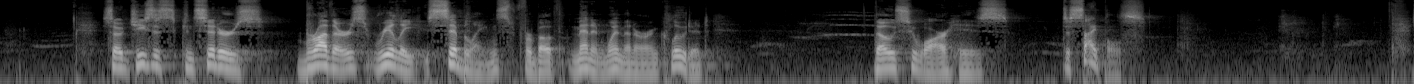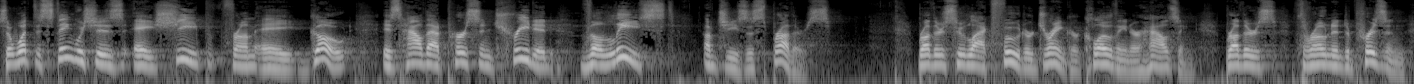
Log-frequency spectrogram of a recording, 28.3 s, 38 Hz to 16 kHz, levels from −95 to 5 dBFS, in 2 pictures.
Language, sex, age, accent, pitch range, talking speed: English, male, 50-69, American, 125-160 Hz, 105 wpm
